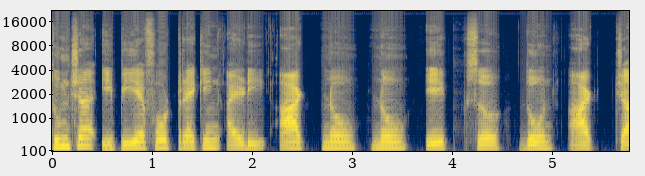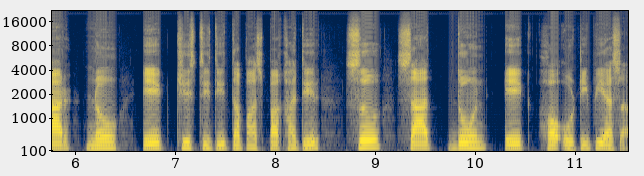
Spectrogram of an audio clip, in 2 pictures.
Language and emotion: Goan Konkani, neutral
